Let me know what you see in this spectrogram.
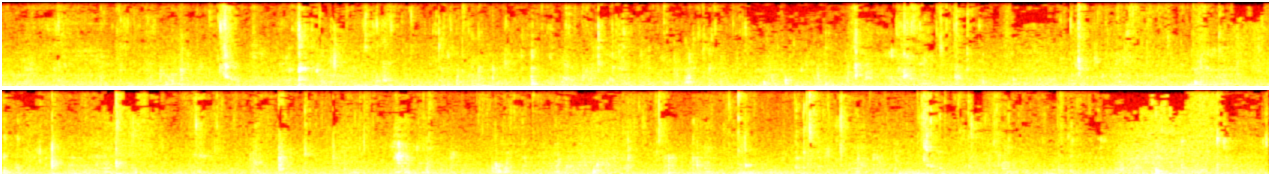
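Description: Faint eating sounds of fufu and slimy okra soup eaten by hand: scattered soft clicks and smacks of chewing and of fingers working the food.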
